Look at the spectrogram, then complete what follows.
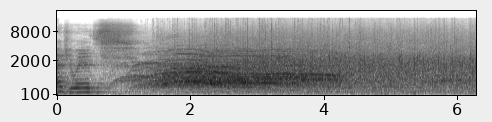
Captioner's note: audience cheering and clapping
